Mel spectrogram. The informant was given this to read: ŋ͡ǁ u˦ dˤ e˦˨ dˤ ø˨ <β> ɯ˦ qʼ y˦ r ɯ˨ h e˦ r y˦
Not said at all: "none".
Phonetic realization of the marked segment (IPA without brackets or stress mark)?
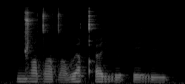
β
